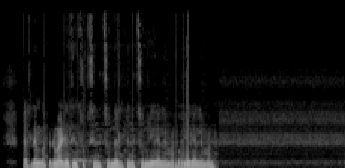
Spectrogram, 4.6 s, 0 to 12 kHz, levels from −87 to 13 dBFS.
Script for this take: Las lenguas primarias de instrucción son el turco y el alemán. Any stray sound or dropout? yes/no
no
